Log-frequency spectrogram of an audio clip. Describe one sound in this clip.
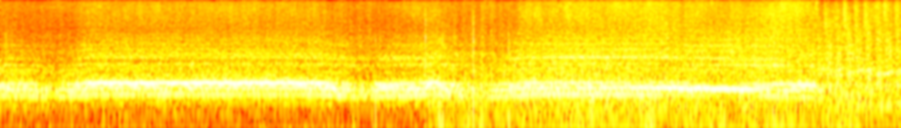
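A steam locomotive whistle blows long, loud blasts.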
